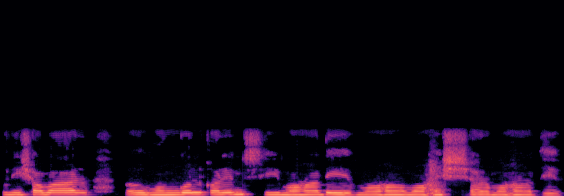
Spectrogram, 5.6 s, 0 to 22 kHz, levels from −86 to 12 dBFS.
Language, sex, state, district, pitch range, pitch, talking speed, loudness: Bengali, female, West Bengal, Jhargram, 200-215 Hz, 210 Hz, 105 wpm, -14 LUFS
